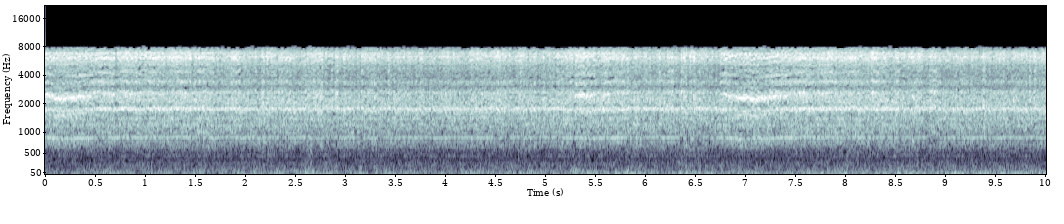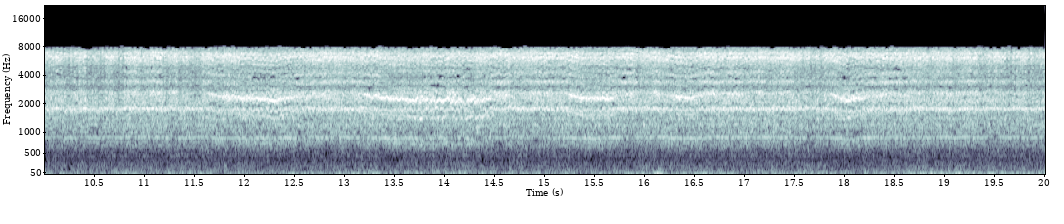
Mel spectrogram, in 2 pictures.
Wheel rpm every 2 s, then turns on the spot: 230, 230, 230, 230, 230, 230, 230, 220, 230, 230.
none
